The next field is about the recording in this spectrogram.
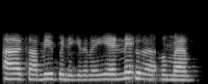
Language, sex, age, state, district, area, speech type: Tamil, female, 18-30, Tamil Nadu, Madurai, urban, conversation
